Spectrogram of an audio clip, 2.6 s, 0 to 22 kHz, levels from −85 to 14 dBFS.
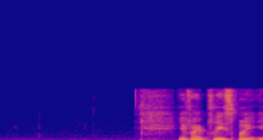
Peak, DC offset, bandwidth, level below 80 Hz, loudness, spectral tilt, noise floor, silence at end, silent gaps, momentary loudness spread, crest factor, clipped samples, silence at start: -6 dBFS; under 0.1%; 8.4 kHz; -58 dBFS; -21 LUFS; -4.5 dB/octave; -63 dBFS; 0 s; none; 17 LU; 18 dB; under 0.1%; 1.4 s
